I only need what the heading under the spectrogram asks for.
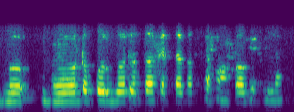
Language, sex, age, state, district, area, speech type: Odia, female, 30-45, Odisha, Sundergarh, urban, conversation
